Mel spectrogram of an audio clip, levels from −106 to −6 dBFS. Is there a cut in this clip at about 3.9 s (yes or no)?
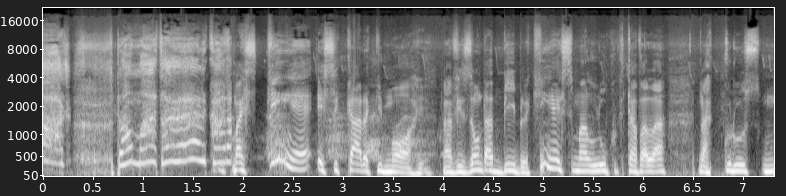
yes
